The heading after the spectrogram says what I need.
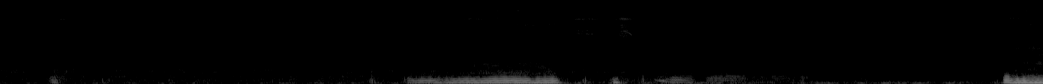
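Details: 1-year-old French Bulldog snoring loudly in sleep: deep, rattling nasal snores with snorting breaths.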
